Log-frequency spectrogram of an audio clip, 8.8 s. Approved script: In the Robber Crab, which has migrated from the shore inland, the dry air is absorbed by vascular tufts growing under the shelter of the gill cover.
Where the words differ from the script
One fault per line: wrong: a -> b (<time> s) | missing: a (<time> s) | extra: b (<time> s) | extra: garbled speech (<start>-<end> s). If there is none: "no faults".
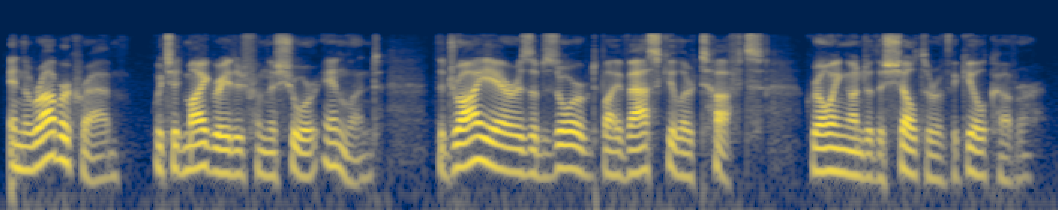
wrong: has -> had (1.4 s)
